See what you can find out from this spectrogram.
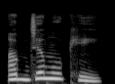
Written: ಅಬ್ಜಮುಖಿ

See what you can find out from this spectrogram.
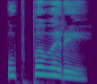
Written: ಉಪವರ

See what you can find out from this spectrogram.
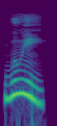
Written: ಗುಯಿ

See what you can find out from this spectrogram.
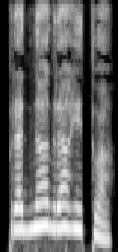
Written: ಪ್ರಜ್ಞಾಗ್ರಾಹಿತ್ವ

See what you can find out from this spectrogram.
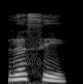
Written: ರುಸಿ

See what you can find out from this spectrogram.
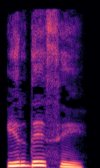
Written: ಇರ್ದೆಸೆ

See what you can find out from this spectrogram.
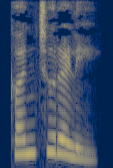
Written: ಕಂಚುರಳಿ

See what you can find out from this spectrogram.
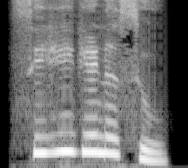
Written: ಸಿಹಿಗೆಣಸು

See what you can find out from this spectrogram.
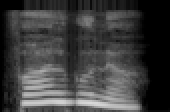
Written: ಫಾಲ್ಗುನ

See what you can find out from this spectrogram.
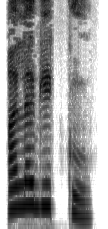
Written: ಅಲೌಕಿಕ

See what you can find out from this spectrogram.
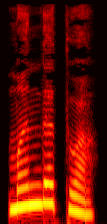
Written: ಮಂದತ್ವ

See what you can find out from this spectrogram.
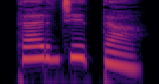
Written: ದುರ್ಜಾತ

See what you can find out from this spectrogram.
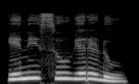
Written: ಎಣ್ಣಿಸು

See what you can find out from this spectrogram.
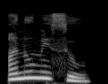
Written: ಅನಿಮಿಸ

